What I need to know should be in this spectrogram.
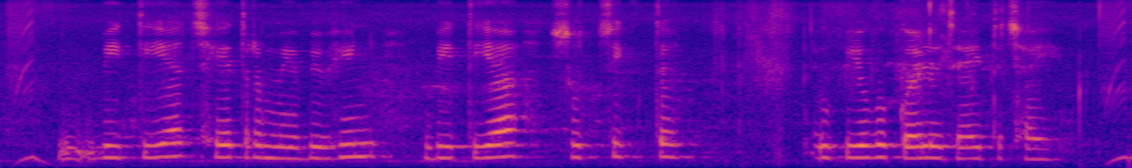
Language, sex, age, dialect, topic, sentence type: Maithili, female, 18-24, Southern/Standard, banking, statement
